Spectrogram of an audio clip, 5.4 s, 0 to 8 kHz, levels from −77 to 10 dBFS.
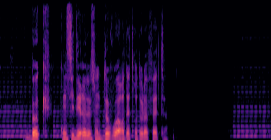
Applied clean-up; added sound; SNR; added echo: neural mask model RNNoise.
